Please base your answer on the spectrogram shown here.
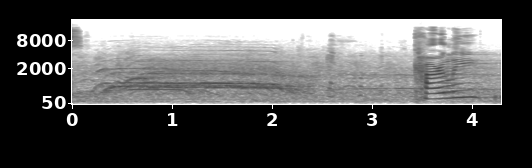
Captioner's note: applause, cheering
